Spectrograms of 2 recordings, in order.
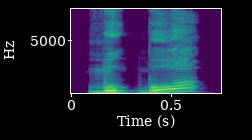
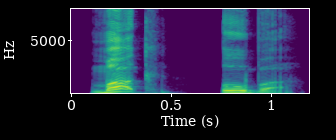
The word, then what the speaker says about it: Mukuba: Bayard replacement, is Andrew Mukba. Mukba. Uh, listen, Mukuba. Mukuba. Mukuba. That's how you pron And Andrew Mcuba is is how you pronounce that.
